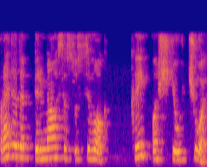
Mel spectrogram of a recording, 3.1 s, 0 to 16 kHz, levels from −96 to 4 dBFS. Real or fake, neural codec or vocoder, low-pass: real; none; 7.2 kHz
